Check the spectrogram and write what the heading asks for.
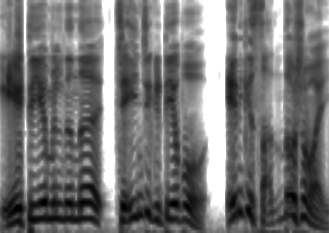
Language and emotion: Malayalam, happy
